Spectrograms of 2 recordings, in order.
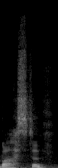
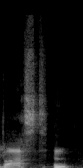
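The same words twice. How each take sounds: First: It is said in the speaker's ordinary accent. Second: It is said in an exaggerated Boston accent.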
